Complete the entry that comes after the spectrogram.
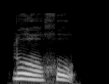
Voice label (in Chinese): "落户", Chinese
